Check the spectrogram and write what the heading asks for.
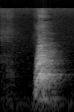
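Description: A single loud dog bark rings out close by, sharp and full, lasting under half a second against an otherwise quiet background.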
